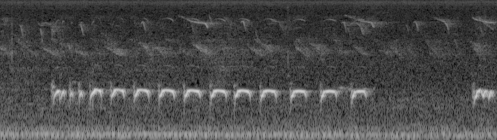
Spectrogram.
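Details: Local wild zebra dove singing vigorously with a long, crystal voice: a steady string of about twelve mellow, evenly spaced cooing notes at around four per second, a short pause, then a new phrase begins, with faint high birdsong and a low hum.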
